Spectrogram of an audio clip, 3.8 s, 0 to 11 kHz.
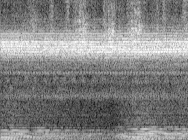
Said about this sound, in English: It's only about 8 p.m., but it might as well be midnight. The celestial darkness is so thorough. And in the darkness, the jungle really starts up. This space seems so vast by day, but now it's just a little outpost ringed by the roaring jungle.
